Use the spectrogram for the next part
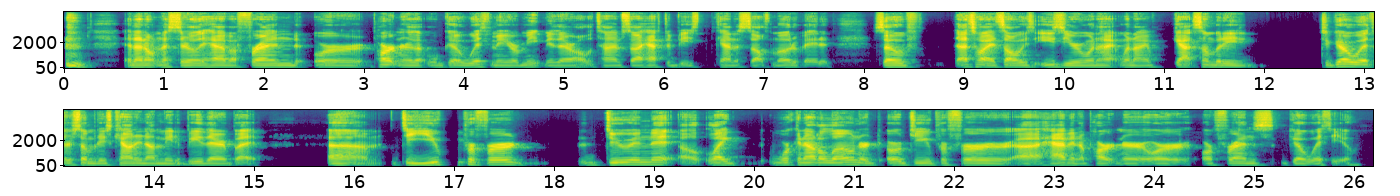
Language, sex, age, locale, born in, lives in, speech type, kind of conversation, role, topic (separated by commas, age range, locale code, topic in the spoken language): English, male, 35-39, en-US, United States, United States, conversation, unstructured, none, What kinds of movement do you genuinely enjoy and make time for most weeks, and why do they stick?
